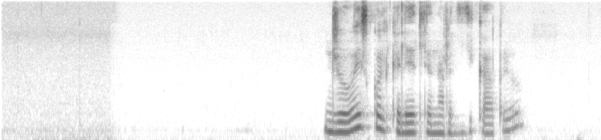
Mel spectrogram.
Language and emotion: Russian, positive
